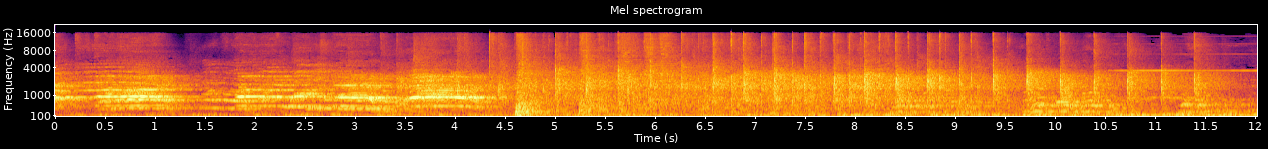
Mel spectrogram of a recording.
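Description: People shouting encouragement during a heavy front squat. About four and a half seconds in, the loaded barbell is dropped onto the rubber gym floor with one heavy thud, followed by several seconds of applause and cheering.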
